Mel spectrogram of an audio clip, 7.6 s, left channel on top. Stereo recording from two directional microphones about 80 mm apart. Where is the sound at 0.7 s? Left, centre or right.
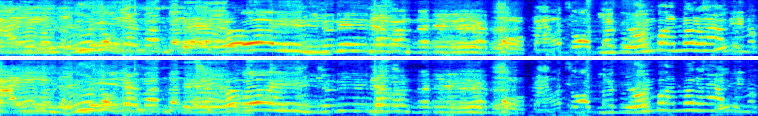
Centre.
